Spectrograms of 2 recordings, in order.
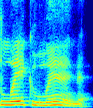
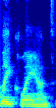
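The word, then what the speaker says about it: Lakelynn: But it's funny when I do voice texts and I say her name, it always spells it Lakeland. But it's not Lakeland. It's Lake Lynn.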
